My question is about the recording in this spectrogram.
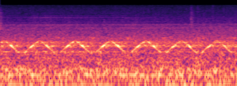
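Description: A siren on a fast yelp, its tone rising and falling about three times a second.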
